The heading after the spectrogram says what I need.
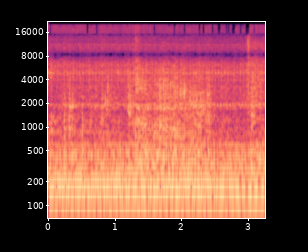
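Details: Practical closed-suction demonstration for a patient with a tracheostomy or ET tube on a ventilator. Suction unit switched on and checked after 100% oxygen hyperoxygenation: steady low motor hum with faint rhythmic pulsing; suction working well.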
